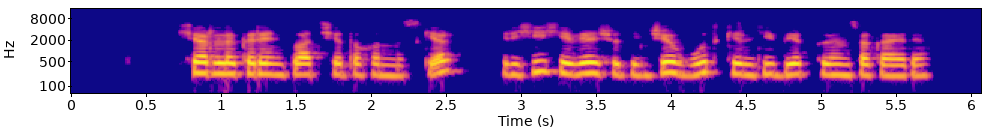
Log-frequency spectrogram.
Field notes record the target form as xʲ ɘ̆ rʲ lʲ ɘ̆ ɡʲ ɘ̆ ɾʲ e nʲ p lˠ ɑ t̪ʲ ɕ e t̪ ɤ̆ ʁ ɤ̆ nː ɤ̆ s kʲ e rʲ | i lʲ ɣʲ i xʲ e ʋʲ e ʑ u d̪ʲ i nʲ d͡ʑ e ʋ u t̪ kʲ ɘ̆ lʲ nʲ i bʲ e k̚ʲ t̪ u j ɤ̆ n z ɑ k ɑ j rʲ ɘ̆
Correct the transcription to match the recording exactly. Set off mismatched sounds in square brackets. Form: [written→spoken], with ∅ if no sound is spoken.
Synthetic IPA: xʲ ɘ̆ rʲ lʲ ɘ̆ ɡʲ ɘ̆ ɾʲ e nʲ p lˠ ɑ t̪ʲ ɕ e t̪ ɤ̆ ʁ ɤ̆ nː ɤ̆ s kʲ e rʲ | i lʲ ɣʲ i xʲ e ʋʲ e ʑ u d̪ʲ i nʲ d͡ʑ e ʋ u t̪ kʲ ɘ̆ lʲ [nʲ→dʲ] i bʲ e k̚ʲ t̪ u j ɤ̆ n z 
